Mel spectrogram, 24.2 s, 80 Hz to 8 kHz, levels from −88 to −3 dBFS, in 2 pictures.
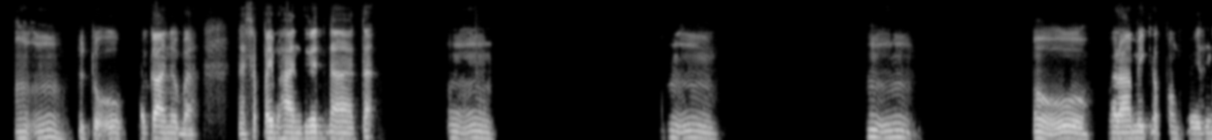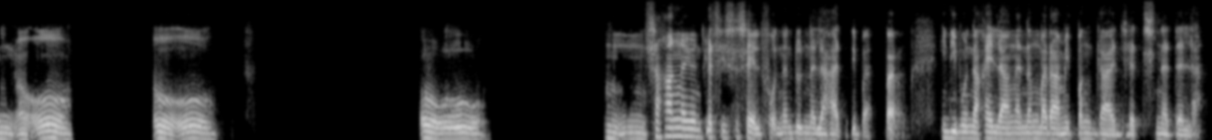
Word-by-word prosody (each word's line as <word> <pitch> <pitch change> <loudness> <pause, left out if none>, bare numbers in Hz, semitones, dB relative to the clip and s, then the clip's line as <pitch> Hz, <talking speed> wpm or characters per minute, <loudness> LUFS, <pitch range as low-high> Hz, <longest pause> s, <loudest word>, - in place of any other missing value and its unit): Mm, 130 -2 -3
totoo. 120 -1 -1 0.2
Magkano 120 0 +6
ba? 100 -2 +1 0.4
Nasa 110 0 0
500 125 0 +6
na 120 -2 +5
ata. 115 - +1 0.7
Mm. 130 -2 -2 1.7
Mm. 130 -4 -3 1.5
Mm. 140 -3 -1 1.1
Oo. 120 -3 +3 0.2
Marami 125 +1 +6
ka 125 - +1
pang 125 -1 -5
pwedeng 115 +1 0
oo. 110 +4 0 1.1
Oo. 120 -2 0 2.0
Oo. 115 -4 +1 1.2
Mm, 120 -1 -4
saka 160 +7 0
ngayon 160 -2 +1
kasi 145 -2 -2
sa 140 +2 -6
cellphone 110 0 0
nando'n 120 0 -3
na 110 - -1
lahat 110 -2 -2
'di - - -5
ba? - - -8 0.2
Pa - - +1 0.4
hindi 135 0 +1
mo 130 - 0
na 125 -2 0
kailangan 115 -3 +1
ng 120 0 -2
marami 115 -1 +1
pang 120 -1 -5
gadgets 100 +1 -3
na 105 - 0
dala. 100 -1 -4
120 Hz, 100 wpm, -24 LUFS, 115-130 Hz, 2.0 s, Magkano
